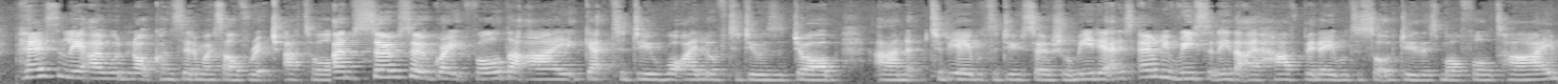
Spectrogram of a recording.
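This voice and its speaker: Chatty and self-deprecating, this Derbyshire vlogger in her twenties rambles to a camera in a bright room at her home, speaking with an English Midlands accent. Her voice is mid-range, bright and forceful in tone. The room sounds echoey.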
